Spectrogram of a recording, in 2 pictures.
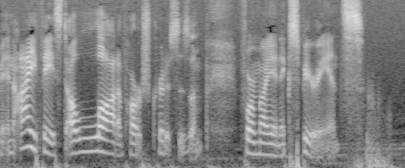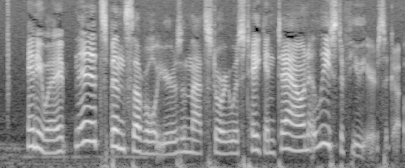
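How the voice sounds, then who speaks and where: With a medium-pitched voice and no echo in the recording, a young adult woman reads her own personal commentary as a fan fiction writer. The script is casual, and her delivery is talkative and self-deprecating, with the odd verbal stumble.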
